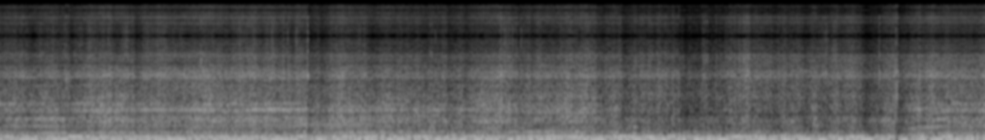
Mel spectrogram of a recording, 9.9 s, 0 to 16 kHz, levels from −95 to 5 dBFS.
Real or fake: fake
